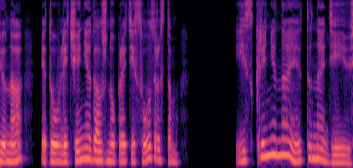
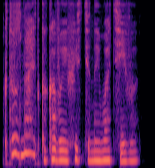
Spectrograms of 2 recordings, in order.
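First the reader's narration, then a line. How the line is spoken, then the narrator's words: Sighing. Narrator (Russian): вздохнула она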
